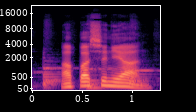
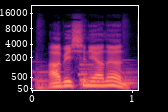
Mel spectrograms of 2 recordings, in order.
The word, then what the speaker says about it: 아비시니안: 구에티오피아의 이름인 아비시니아를 따서 명명된 아비시니안은 발음할 때 헷갈리기 쉽습니다. 아빠시니안, 아비니시안, 아바시니안, 아바니시안 등 다양하지만 정식 이름은 아비시니안이니 틀리지 않게 주의하세요. 아비시니안은 털이 짧은 단모종으로 뾰족한 귀가 조금 큰 편이라 퓨마를 닮았다는 소리도 자주 듣는데요.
